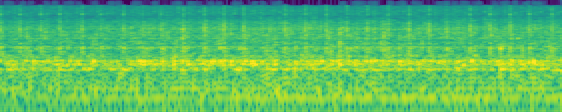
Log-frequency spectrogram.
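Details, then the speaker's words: Opel Vectra A engine idling after blowing out the camshaft oil feed: light, quick, even valve ticking over steady idle hum; the worn eighth cam lobe opens its valve too little because the camshaft is worn. "Да видно что вот этот кулачок он недостаточно сильно открывается из-за того что уже Элементарно распредвал изношенный да"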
